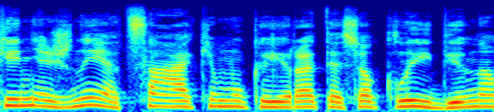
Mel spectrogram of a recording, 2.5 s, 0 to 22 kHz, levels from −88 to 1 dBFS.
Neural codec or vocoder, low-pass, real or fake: vocoder, 44.1 kHz, 128 mel bands, Pupu-Vocoder; 19.8 kHz; fake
